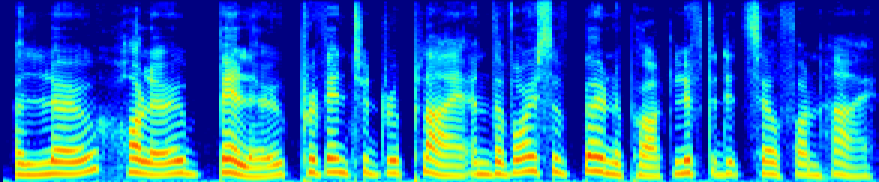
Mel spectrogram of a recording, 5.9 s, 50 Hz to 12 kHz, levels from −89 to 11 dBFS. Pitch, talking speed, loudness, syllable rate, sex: 210 Hz, 155 wpm, -17 LUFS, 4.6 syllables/s, female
